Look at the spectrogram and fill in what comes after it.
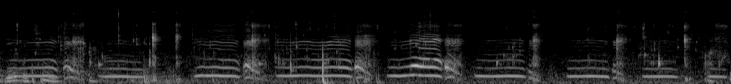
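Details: Repeated short, high-pitched cries with brief gasps between from a newborn girl on her second day after birth, during her first bath in hospital; vigorous, ordinary newborn crying.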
